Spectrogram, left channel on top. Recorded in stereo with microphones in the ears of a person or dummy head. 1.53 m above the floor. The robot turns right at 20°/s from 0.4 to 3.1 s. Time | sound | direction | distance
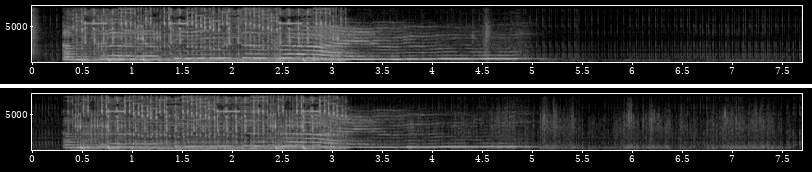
0.3 | singing | 90° left | 0.7 m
